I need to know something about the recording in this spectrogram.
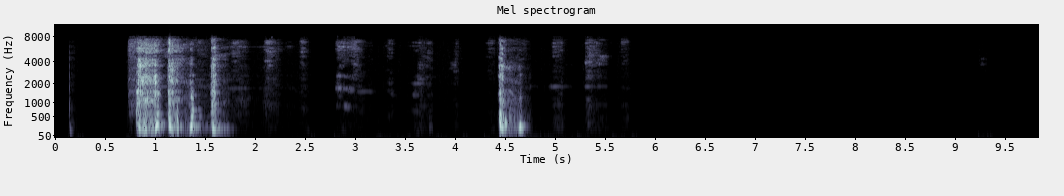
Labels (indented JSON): {
  "expert_labels": [
    {
      "quality": "ok",
      "cough_type": "dry",
      "dyspnea": false,
      "wheezing": false,
      "stridor": false,
      "choking": false,
      "congestion": false,
      "nothing": true,
      "diagnosis": "COVID-19",
      "severity": "mild"
    }
  ],
  "age": 23,
  "gender": "male",
  "respiratory_condition": true,
  "fever_muscle_pain": true,
  "status": "COVID-19"
}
